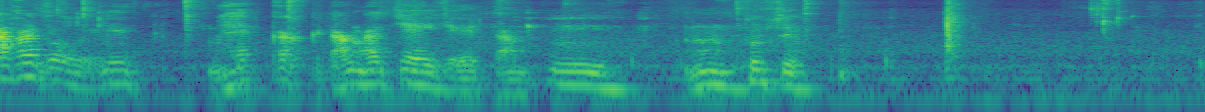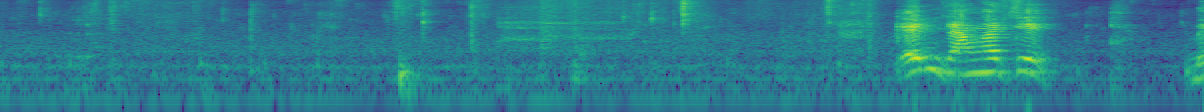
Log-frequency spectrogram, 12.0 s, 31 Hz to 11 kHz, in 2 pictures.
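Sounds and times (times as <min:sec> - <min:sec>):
wet chewing: 0:02.4 - 0:10.5.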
